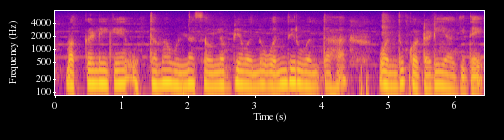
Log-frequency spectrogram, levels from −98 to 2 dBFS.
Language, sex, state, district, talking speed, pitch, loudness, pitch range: Kannada, female, Karnataka, Chamarajanagar, 65 wpm, 150 Hz, -17 LUFS, 140-160 Hz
